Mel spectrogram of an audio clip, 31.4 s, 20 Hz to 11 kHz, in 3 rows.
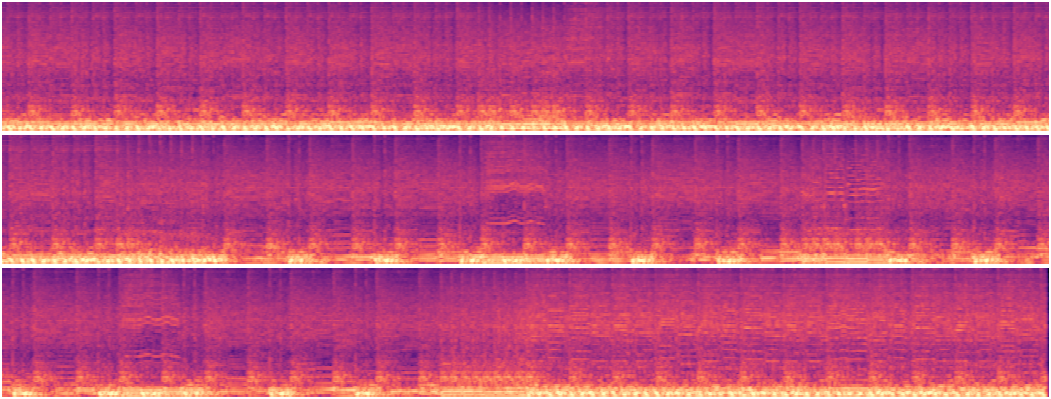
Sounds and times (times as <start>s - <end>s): Soundtrack music: 17.8s - 23.9s.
